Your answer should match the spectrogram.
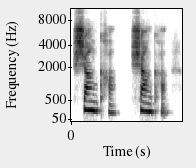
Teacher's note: наголосна а тому що тут у нас довгий звук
